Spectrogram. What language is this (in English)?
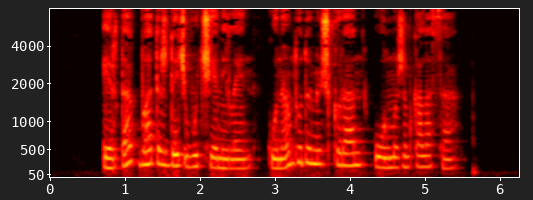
Mari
